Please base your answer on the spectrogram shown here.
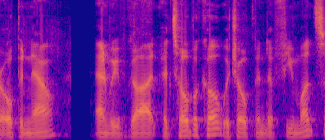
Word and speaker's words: Etobicoke: from from ontario who told me that the k is silent and and that made me realize i was saying it wrong the whole time but yeah it's etobicoke and and uh what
